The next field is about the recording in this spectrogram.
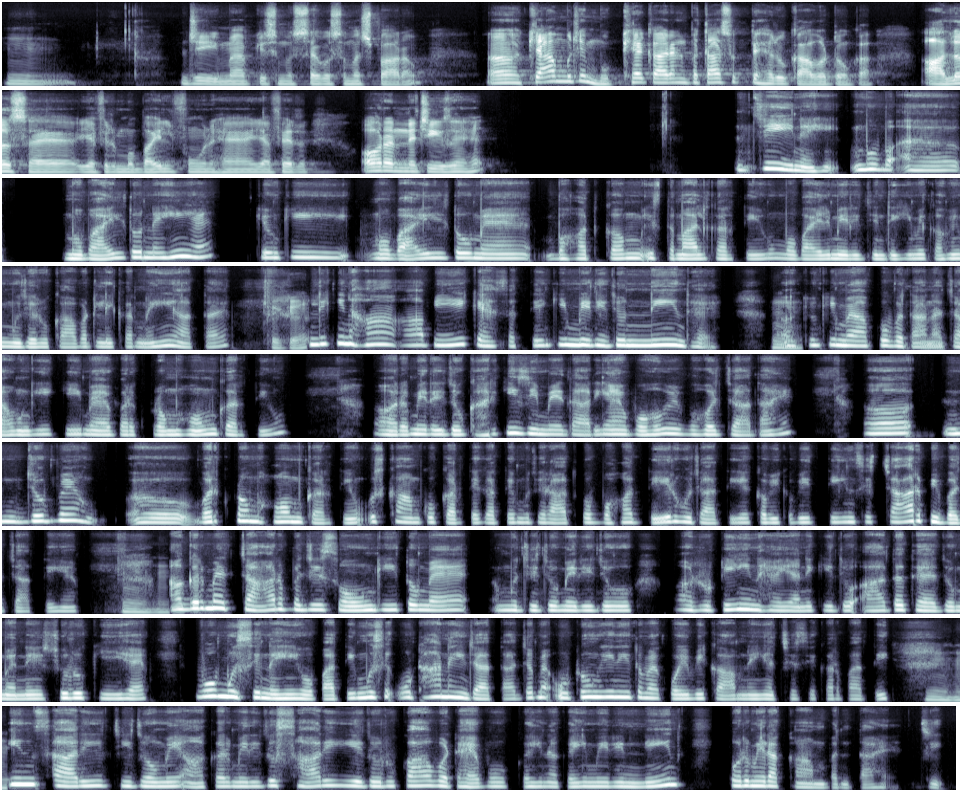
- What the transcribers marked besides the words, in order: tongue click; tapping; in English: "वर्क़ फ्रॉम होम"; in English: "वर्क़ फ्रॉम होम"; in English: "रूटीन"
- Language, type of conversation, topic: Hindi, advice, रुकावटों के बावजूद मैं अपनी नई आदत कैसे बनाए रखूँ?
